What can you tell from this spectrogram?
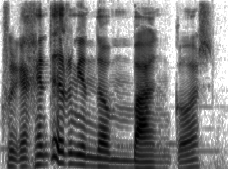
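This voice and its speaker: A young man with a Spain Spanish accent giving casual let's-play commentary, swearing, laughing and exclaiming loudly. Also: medium pitch, lively intonation, measured pace, clean tone, soft background music. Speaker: gaming youtuber.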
